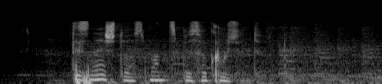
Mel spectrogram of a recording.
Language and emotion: Russian, neutral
